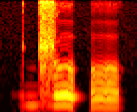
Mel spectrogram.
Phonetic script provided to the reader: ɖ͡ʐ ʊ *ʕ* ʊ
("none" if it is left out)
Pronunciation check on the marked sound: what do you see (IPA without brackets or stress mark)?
ʔ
